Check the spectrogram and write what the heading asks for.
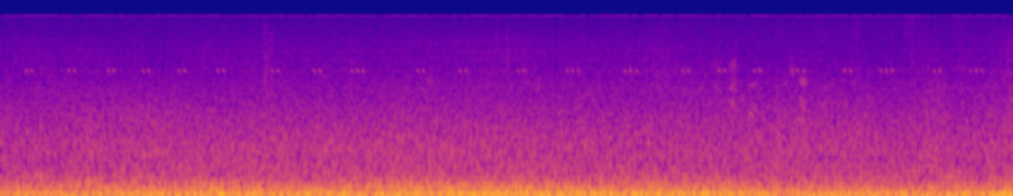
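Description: Outdoor night ambience: a steady low rumble, with faint, regular double chirps of insects, such as crickets, high above it, about three a second.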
